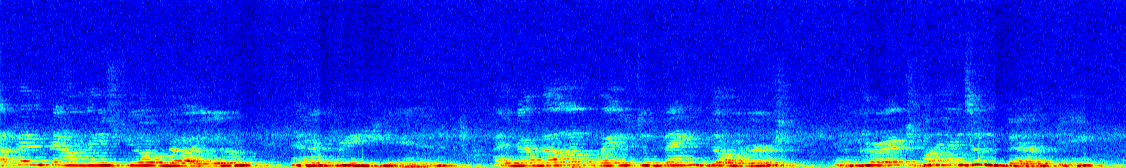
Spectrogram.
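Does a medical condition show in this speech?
Yes: spastic quadriplegic cerebral palsy.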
